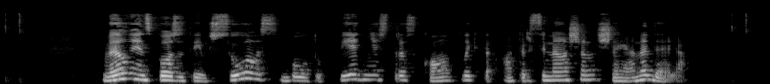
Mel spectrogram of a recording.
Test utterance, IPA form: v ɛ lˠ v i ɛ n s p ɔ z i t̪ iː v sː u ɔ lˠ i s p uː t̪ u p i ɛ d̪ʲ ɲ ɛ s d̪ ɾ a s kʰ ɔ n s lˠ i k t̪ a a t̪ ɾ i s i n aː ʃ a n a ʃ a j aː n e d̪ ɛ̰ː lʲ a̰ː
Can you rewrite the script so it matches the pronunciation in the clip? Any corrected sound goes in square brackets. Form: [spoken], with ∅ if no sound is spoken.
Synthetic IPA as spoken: v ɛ lˠ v i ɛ n s p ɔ z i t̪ iː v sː u ɔ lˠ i s [b] uː t̪ u p i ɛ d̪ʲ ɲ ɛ s [t̪] ɾ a s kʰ ɔ n [f] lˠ i k t̪ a a t̪ ɾ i s i n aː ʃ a n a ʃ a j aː n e d̪ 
